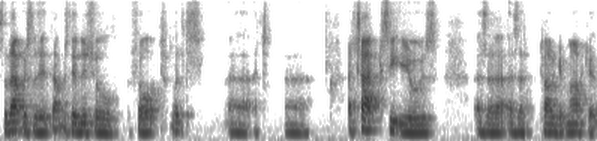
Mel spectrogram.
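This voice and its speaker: A somewhat breathy man with a Scottish accent, medium in pitch, with fairly even intonation and a fairly slow pace. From Scotland. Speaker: business coach. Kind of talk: podcast interview.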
